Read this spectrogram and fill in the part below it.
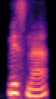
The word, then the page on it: Mishnah: Indian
